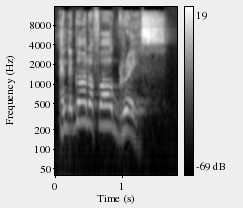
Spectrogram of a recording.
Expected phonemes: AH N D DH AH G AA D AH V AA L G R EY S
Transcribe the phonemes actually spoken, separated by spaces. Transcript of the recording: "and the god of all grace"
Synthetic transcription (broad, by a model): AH N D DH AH G AA D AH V AA L G R EY S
